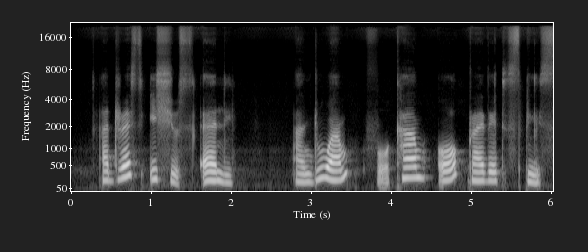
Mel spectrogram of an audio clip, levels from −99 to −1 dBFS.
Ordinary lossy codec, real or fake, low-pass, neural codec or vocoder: none; fake; none; autoencoder, 48 kHz, 32 numbers a frame, DAC-VAE, trained on Japanese speech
